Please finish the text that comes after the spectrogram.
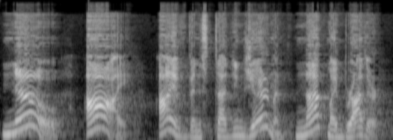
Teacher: So here we stress in the answer on the opposite. Not my brother, but I.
